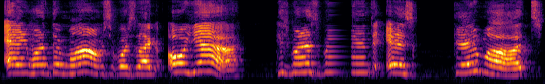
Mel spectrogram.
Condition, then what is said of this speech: Cerebral palsy. And for me, besides my voice, my right side is weaker than the left.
